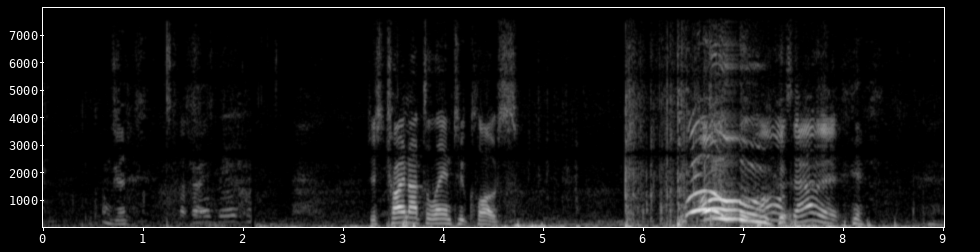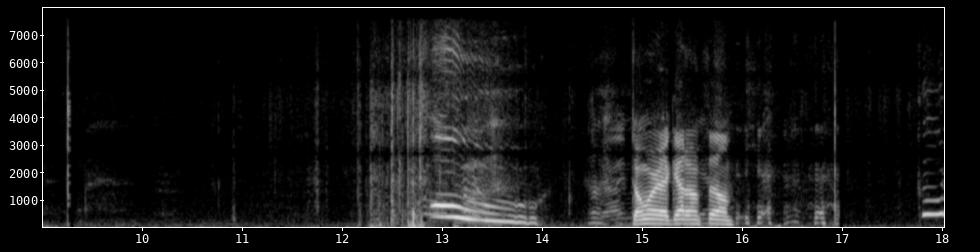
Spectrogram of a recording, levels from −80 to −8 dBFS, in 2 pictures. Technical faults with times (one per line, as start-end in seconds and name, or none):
6.84-6.98 call audio freeze
12.18-12.25 short stall from a late packet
